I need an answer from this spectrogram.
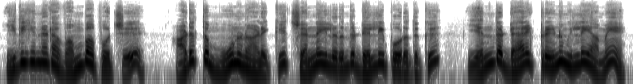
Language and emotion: Tamil, surprised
